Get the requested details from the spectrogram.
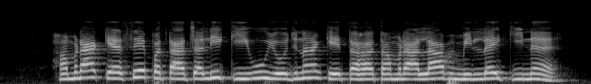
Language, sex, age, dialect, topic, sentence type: Magahi, female, 41-45, Southern, banking, question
